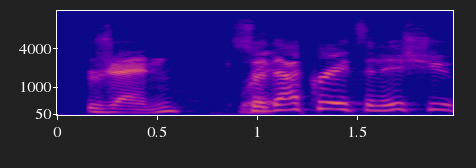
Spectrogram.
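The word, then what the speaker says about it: 人: wouldn't know from that that the character is pronounced Reen so that creates an issue because if you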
